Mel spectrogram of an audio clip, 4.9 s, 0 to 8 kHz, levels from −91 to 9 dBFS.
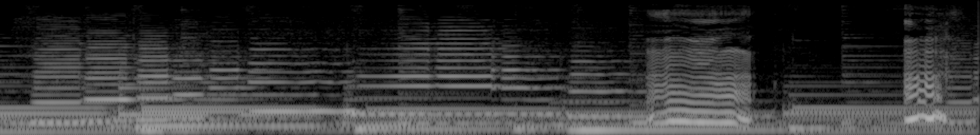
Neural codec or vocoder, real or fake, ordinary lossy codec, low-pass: none; real; none; 7.2 kHz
